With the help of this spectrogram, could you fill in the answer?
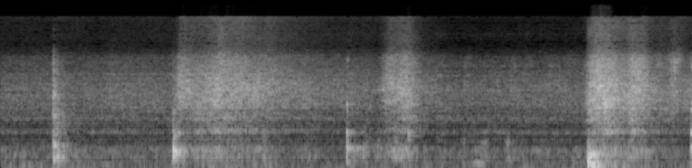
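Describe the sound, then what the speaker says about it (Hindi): Onions fry in ghee in a cooking pot over medium heat, giving a steady sizzle with repeated stirring scrapes and a few louder clatters, while a voice talks quietly underneath. "घी डाल के अच्छी तरह प्याज को फ्राई करना है।"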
